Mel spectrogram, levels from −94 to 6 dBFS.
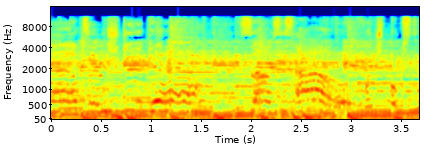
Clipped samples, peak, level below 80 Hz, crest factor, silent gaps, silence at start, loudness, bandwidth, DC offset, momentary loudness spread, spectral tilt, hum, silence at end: under 0.1%; 0 dBFS; -18 dBFS; 10 dB; none; 0 s; -9 LUFS; 11.5 kHz; 0.5%; 1 LU; -4 dB/octave; none; 0 s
